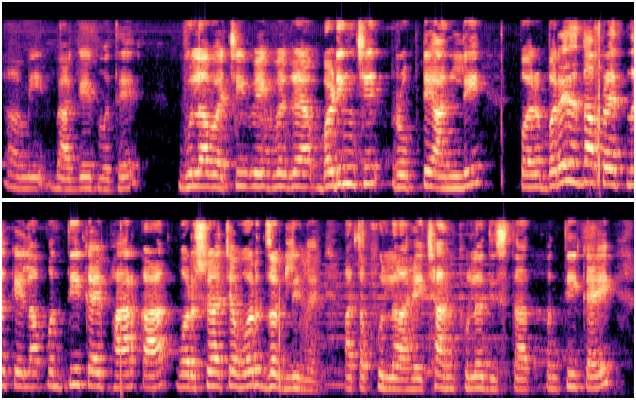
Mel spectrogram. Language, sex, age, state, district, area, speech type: Marathi, female, 60+, Maharashtra, Wardha, urban, spontaneous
